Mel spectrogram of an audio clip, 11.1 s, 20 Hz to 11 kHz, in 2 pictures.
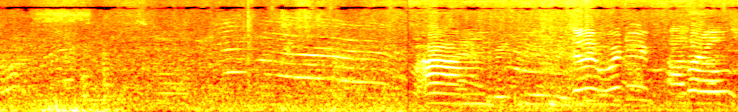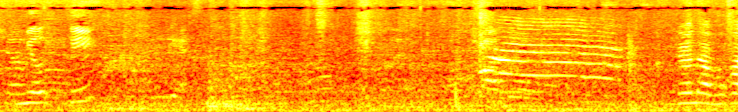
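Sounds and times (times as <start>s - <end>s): busy shop counter noise: 0.0s - 11.0s.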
